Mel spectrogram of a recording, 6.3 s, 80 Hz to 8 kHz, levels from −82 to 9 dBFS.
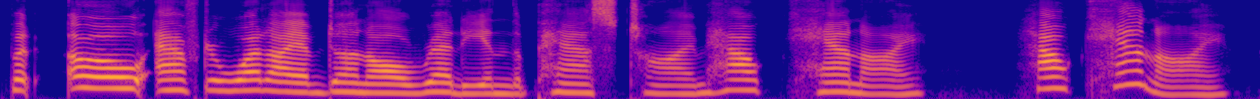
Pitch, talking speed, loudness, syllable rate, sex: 240 Hz, 170 wpm, -17 LUFS, 4.0 syllables/s, female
